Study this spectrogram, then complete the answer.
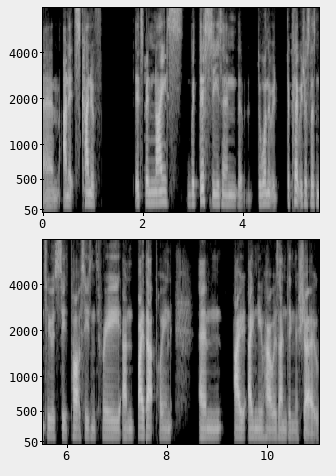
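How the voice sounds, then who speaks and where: In a Welsh accent, a man speaks at medium pitch with ordinary pitch variation. His pace is moderate, and the sound is dry and close, with no echo. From North Wales. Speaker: audio drama writer and sound designer. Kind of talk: interview answer.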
